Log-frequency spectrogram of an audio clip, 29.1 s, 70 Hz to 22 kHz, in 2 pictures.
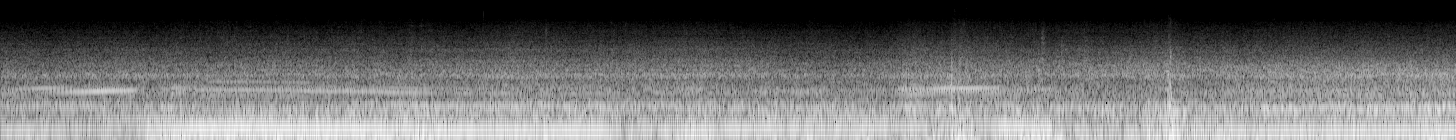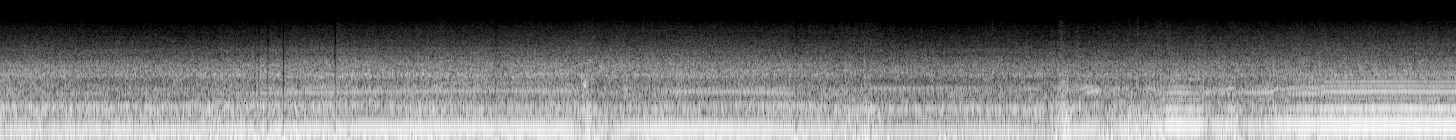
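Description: Toyota 86's 2.0-litre flat-four boxer engine running under driving load, its note rising and falling with the throttle. The sound dips briefly about ten seconds in and again near 25 seconds, after which the engine runs at higher revs.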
